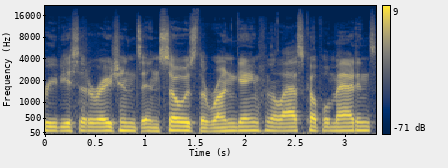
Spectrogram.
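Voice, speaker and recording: In a very clean recording with a silent background, a man speaks at a medium pitch with monotone, flat intonation. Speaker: gaming YouTuber, video game reviewer. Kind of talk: product review.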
